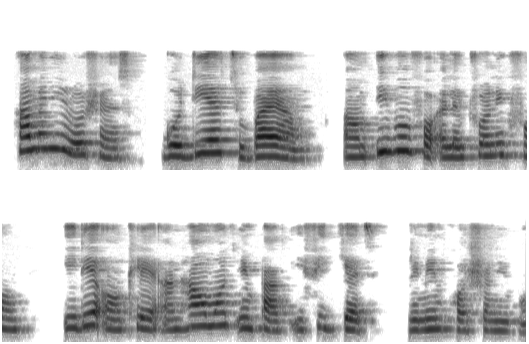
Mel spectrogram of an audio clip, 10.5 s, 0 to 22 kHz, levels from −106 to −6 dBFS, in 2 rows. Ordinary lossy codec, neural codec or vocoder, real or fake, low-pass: none; none; real; 7.2 kHz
